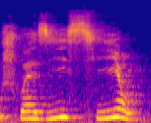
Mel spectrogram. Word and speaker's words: choisissions: i o n s on ne prononce pas le S et le o n se prononce on nous choisission vous choisissiez pour vous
